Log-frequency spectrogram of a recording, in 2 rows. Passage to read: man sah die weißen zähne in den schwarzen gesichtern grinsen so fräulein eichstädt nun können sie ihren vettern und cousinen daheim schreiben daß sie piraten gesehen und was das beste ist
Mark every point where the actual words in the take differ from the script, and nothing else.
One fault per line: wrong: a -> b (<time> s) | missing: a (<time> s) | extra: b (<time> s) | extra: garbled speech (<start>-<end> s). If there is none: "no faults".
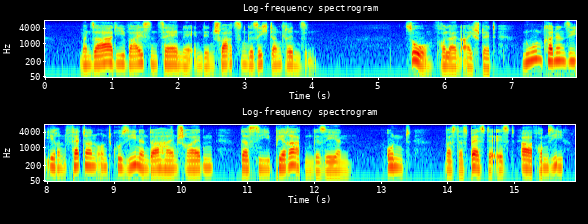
extra: garbled speech (15.1-15.7 s)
